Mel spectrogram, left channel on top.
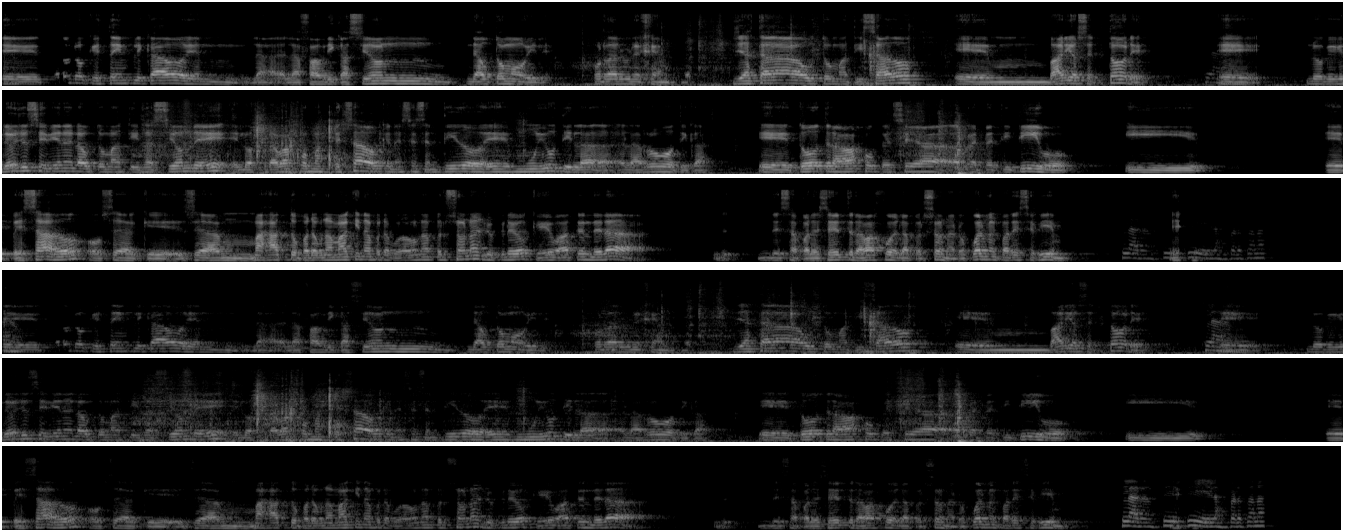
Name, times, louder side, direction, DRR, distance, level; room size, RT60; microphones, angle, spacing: voice 1, 0.0-5.5 5.9-6.9 7.3-9.2 9.5-11.5 12.1-12.6 13.0-20.5 21.0-24.2 24.6-25.5 26.6-33.3 33.9-37.5 38.5-38.6, left 8 dB, 75° left, 0.4 m, -38 dB
sound 1, 4.5-23.3, equal, 5° left, 0.8 m, -49 dB
voice 2, 12.0-12.4 38.0-39.5, right 8 dB, 85° right, 0.3 m, -49 dB
11.0 x 5.3 x 8.0 m
head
